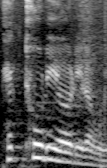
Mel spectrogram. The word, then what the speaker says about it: 팩토리얼: 1번 N 느낌표라 되어 있는데, 이 느낌표를 팩토리얼이라고 읽으면 돼. 뭐라고? 팩토리얼. N 팩토리얼이라고 읽으면 돼요. 그럼 이건 뭐라고 읽으면 되겠어? O 느낌표 이렇게 읽는 게 아니고 O 팩토리얼 이렇게 읽으면 돼.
